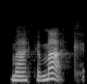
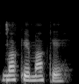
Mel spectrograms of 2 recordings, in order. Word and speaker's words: Makemake: And this is the dwarf planet Makemake. And I think I'm probably saying it wrong. I think Um, it's Makemake.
